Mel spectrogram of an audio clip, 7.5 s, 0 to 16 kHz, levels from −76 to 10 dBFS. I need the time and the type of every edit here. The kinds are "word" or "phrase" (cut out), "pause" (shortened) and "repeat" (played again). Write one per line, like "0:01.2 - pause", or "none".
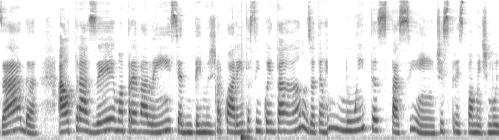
0:03.2 - phrase
0:04.9 - word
